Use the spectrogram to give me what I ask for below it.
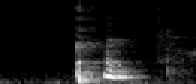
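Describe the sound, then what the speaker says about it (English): A single short cough right after face powder is inhaled, close and clear, in a double burst followed by a faint trailing breath. "I don't think I've ever put powder on my face and not coughed from inhaling it"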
